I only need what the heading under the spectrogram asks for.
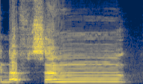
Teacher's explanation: نون فا زبر نف، سین دو زبر سن، یہاں اخفا ہوگا سین پہ، ناک میں آواز چھپائیں گے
